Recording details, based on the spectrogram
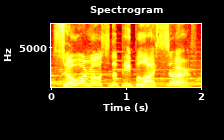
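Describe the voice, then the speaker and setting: An actor playing a curt, condescending professional fishmonger in a video game, with music behind him. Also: male voice, high voice, animated, moderate pace. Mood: snooty, dismissive. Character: curt, aloof professional fishmonger man, dismissive of amateurs. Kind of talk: video game character acting.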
